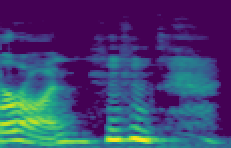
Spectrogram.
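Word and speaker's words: bodhrán: The Buron, that's how it's actually pronounced, that which deafens, and it's one of the oldest and simplest musical instruments.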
